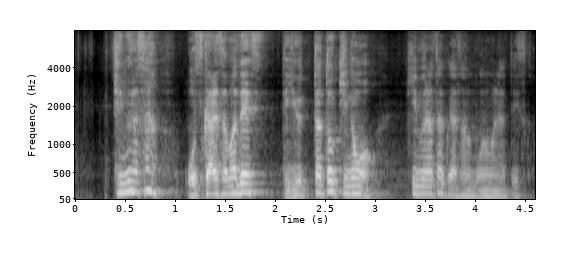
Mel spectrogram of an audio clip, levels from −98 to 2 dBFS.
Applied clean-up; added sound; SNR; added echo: neural separator model SepFormer DNS4.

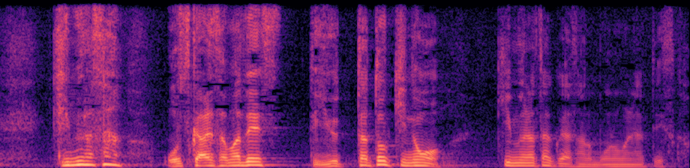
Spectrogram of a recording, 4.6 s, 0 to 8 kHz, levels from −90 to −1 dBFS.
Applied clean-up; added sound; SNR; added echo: none; none; none; none.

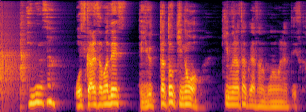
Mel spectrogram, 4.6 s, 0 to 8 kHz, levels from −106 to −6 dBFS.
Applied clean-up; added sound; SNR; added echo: classical method WPE with log-MMSE.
